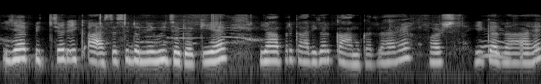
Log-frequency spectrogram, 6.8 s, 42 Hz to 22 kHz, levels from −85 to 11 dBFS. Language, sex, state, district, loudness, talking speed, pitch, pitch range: Hindi, female, Rajasthan, Jaipur, -18 LUFS, 185 wpm, 235 Hz, 220-265 Hz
